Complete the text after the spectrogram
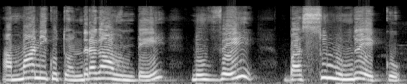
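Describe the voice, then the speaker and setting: A distressed temple priest who answers back defensively, as a woman narrator reads his lines. The voice sits a little high, in a plain storytelling delivery. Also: animated, a little slow. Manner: defensive, upset. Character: distressed middle-aged male temple priest.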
